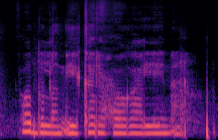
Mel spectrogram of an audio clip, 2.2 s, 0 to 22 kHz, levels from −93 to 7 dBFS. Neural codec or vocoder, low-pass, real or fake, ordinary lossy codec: codec, 44.1 kHz, 7.8 kbps, Pupu-Codec; none; fake; none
